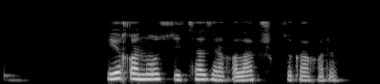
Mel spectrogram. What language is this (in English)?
Abkhazian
